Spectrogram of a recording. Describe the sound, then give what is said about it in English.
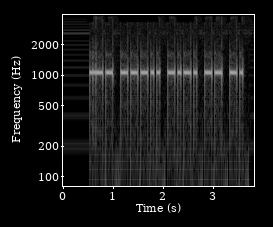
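Touch-tone keys beep as an international telephone number is dialed, a quick run of many short, clear tones in uneven groups with brief gaps, alone without talk. “I gotta call the Philippines and see if I can get this phone number straightened out.”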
